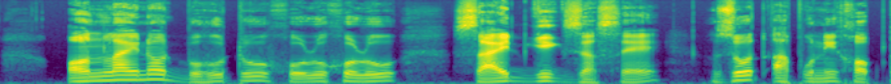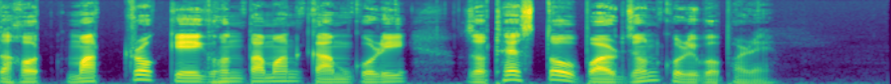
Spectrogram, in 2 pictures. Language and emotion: Assamese, neutral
